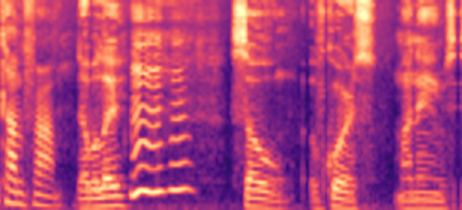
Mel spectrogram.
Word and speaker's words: Dubba-AA: the name come from double A so of course my name's so that's what double A but it's spelled different because when I went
